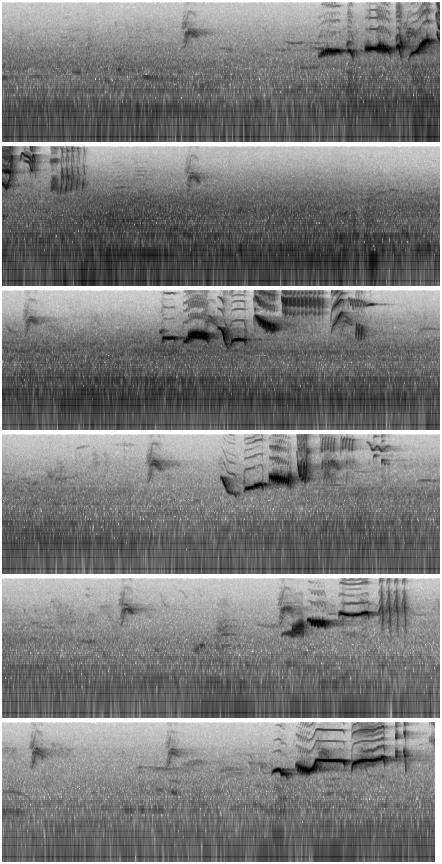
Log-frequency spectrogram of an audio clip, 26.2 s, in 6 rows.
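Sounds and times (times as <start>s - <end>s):
common blackbird singing: 2.8s - 5.3s, 10.3s - 19.2s, 20.1s - 22.6s, 23.4s - 26.2s.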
